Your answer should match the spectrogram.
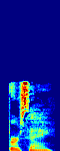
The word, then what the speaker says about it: bursae: a general role remember every time you have two vowels after each other pronounce the word with the sound of second vowel bursae or flurry or rent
